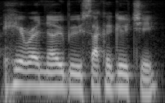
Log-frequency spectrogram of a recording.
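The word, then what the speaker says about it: Hironobu Sakaguchi: butcher the pronunciation of this I know it Hiro Nobu Sakaguchi yeah you pronounced avaya yeah yes okay no fantasy fan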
